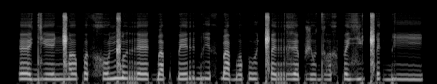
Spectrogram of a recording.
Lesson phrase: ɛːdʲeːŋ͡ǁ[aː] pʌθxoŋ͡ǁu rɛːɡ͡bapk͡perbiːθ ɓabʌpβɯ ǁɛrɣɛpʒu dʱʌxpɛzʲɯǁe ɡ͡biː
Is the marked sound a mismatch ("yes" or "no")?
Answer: yes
